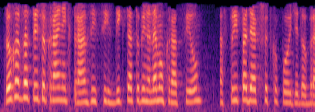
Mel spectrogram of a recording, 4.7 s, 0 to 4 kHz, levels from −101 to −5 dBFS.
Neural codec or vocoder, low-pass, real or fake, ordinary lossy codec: codec, 16 kHz, 0.7 kbps, FocalCodec; 3.6 kHz; fake; MP3, 24 kbps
